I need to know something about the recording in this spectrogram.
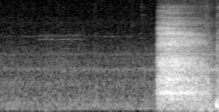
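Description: Near silence for about a second and a half, then near the end a man's breath and voice start up as he resumes speaking.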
